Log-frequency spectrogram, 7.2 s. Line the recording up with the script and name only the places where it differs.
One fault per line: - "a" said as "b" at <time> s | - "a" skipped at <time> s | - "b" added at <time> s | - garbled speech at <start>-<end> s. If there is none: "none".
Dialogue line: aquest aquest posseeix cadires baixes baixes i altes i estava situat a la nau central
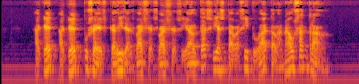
none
